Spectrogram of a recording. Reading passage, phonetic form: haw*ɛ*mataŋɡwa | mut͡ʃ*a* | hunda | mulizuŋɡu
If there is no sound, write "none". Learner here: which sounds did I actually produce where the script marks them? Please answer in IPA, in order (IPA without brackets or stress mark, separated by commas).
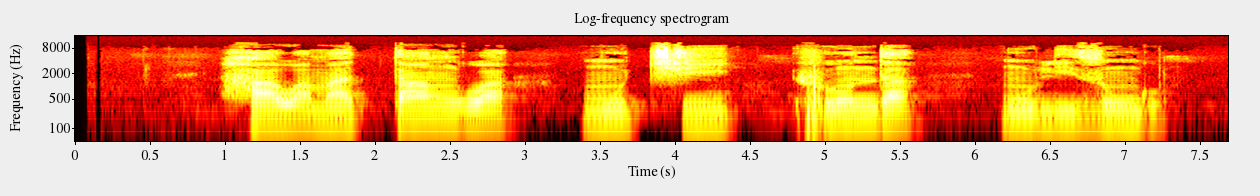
a, i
